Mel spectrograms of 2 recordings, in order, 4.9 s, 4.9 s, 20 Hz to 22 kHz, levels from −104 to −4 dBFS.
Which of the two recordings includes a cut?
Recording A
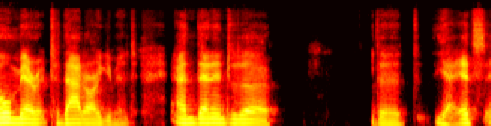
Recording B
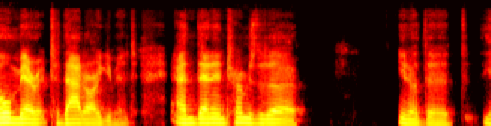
A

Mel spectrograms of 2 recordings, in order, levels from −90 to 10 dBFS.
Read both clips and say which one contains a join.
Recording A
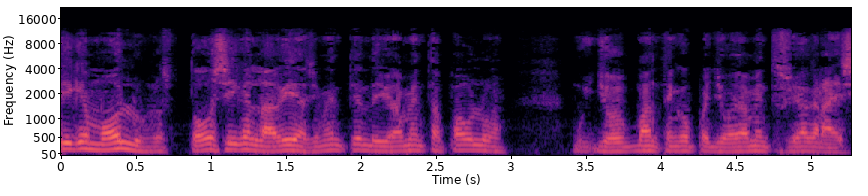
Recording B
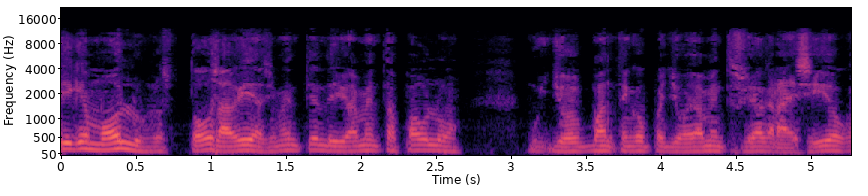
B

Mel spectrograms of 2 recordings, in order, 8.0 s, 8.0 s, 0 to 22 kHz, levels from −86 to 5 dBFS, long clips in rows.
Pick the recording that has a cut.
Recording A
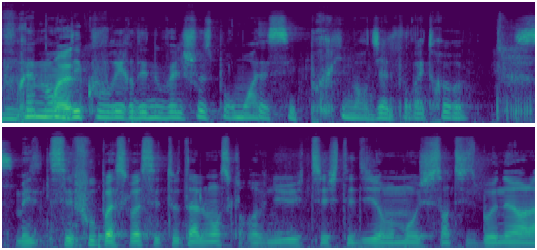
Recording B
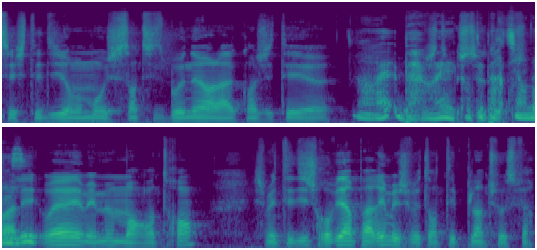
A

